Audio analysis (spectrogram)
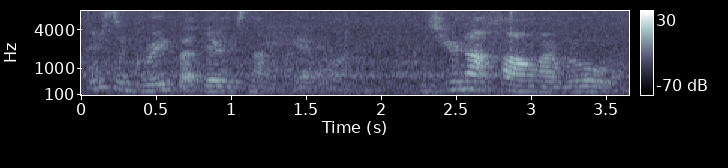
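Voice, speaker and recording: A woman's voice: medium pitch, animated, fairly quick. A woman classroom teacher giving firm instructions to young children. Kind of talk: classroom management. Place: indoor school classroom with loud background noise. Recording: distant, echoey, very noisy classroom recording.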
